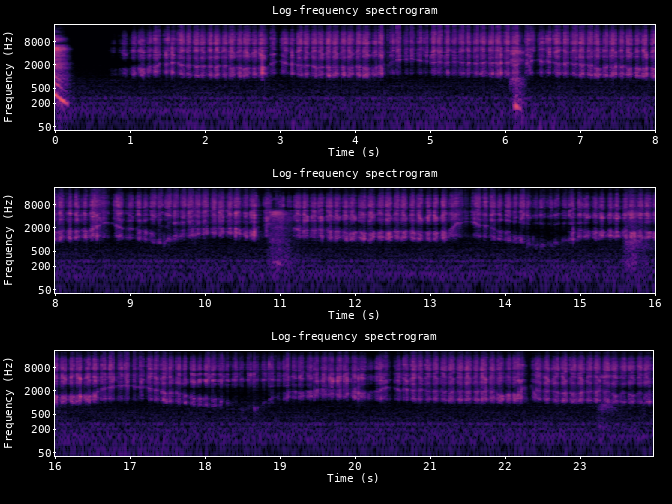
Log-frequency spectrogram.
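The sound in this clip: Teeth being brushed with a toothbrush: a long run of many rhythmic, scratchy bristle strokes, steady and fairly faint, with short pauses between bursts and no talking.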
